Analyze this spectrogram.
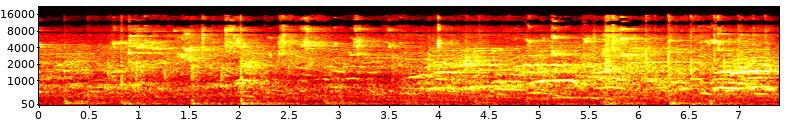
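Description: A basketball bounces on a hard court with dull thuds.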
